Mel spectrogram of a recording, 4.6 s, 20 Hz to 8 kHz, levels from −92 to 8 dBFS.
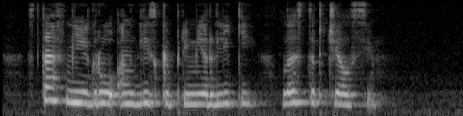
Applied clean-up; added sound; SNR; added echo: none; none; none; none.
